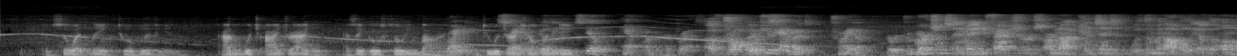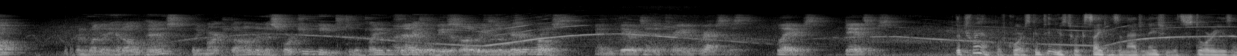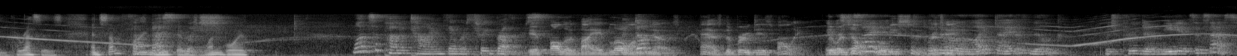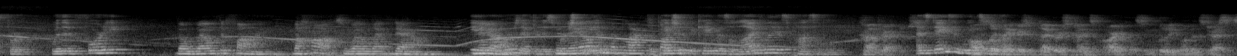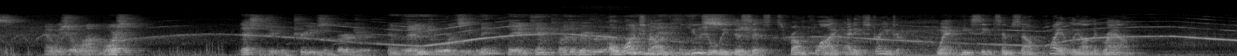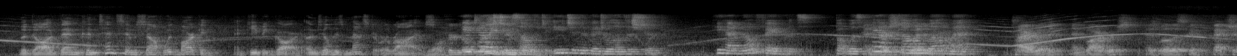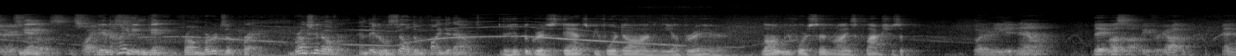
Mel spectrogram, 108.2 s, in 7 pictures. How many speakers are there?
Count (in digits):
10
